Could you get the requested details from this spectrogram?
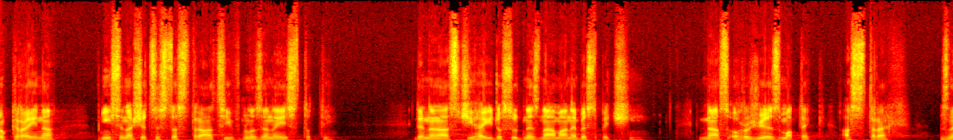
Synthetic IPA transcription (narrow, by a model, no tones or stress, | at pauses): okɾajɪna | vɲisɛnaʃɛt͡sɛst̪ast̪ɾaːt͡siːvmnozɛnɛjɪst̪o̞t̪ɪ | ɡ̥dɛnanaːst͡ʃiːɦajiːdo̞sut̪nɛznaːmaːnɛbɛspɛt͡ʃiː | ɡdɛnaːsʔoɦɾo̞ʒujɛzmat̪ɛkʔa̰st̪ɾax | znɛ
